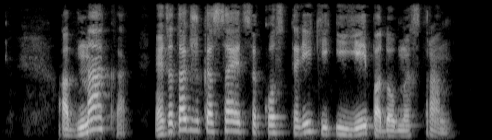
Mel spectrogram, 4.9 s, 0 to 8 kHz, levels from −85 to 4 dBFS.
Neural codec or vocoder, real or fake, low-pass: none; real; 7.2 kHz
